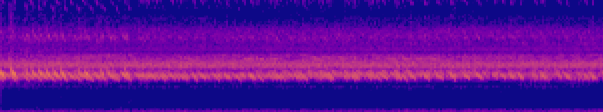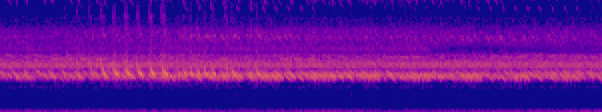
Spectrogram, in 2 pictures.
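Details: Many bell crickets trilling together on an autumn night in Sanuki, Chiba, Japan, a steady high pulsing chorus with brief louder swells near the middle and soft low noise underneath.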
